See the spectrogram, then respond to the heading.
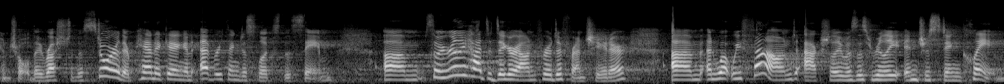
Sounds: speech

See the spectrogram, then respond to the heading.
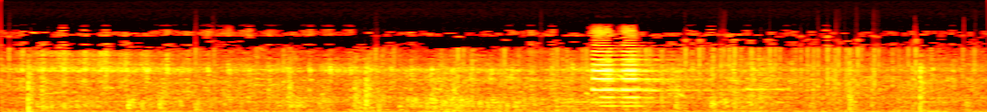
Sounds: train horning

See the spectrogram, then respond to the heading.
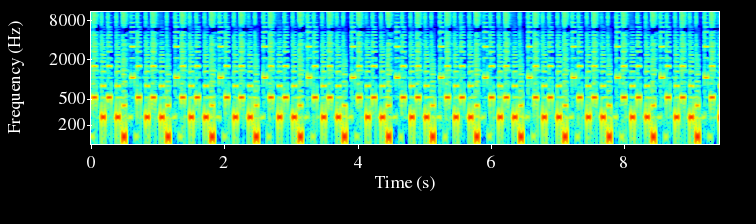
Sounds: electronic music
music

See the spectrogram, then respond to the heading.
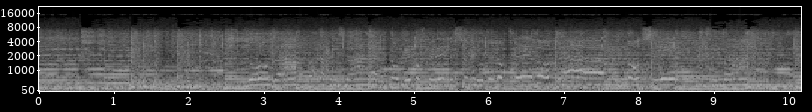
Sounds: soundtrack music
music

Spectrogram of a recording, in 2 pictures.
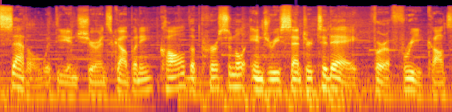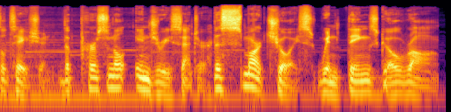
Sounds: music
speech

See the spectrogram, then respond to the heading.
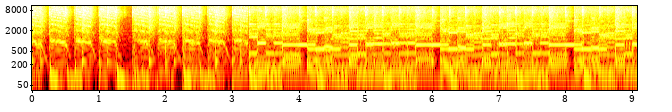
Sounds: music

